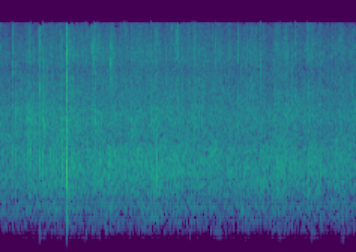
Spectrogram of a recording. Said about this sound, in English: Let's give her a hand.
